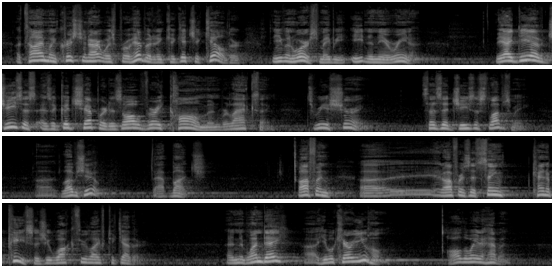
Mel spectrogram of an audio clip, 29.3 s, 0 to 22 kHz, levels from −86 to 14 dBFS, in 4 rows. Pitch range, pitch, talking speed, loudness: 145-195 Hz, 160 Hz, 155 wpm, -31 LUFS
